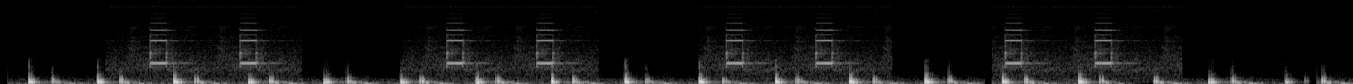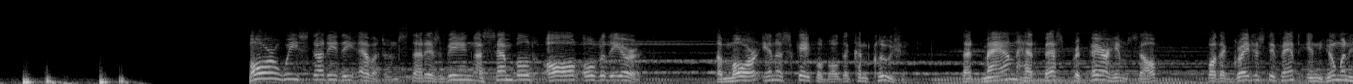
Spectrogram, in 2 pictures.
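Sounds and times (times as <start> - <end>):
heartbeat-like thumping: 0.2 - 15.0
static hiss bursts: 1.0 - 3.0, 4.0 - 6.0, 7.0 - 8.9, 10.0 - 11.8
short electronic beeps: 1.5 - 2.9, 4.4 - 5.9, 7.2 - 8.7, 10.0 - 11.5.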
